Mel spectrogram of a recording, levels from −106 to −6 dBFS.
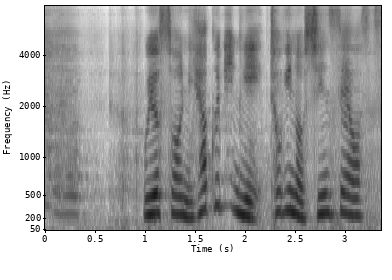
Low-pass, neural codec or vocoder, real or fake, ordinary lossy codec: none; codec, 16 kHz, about 1 kbps, DyCAST, with the encoder's durations; fake; none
